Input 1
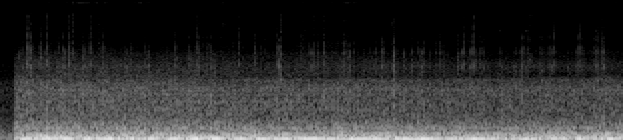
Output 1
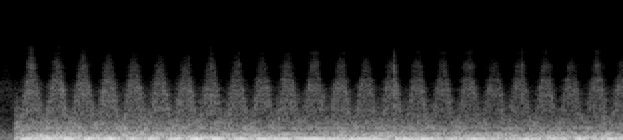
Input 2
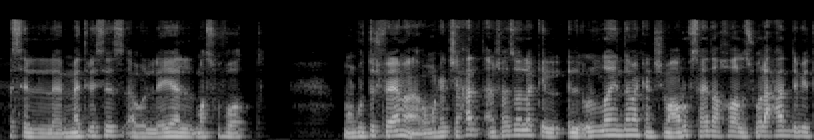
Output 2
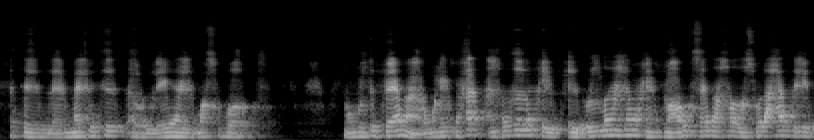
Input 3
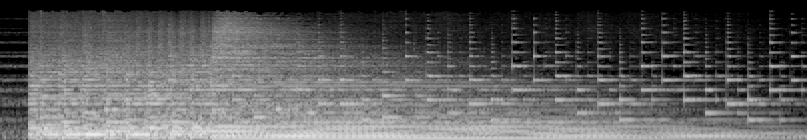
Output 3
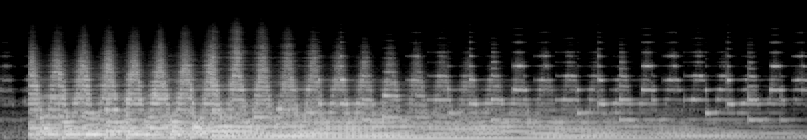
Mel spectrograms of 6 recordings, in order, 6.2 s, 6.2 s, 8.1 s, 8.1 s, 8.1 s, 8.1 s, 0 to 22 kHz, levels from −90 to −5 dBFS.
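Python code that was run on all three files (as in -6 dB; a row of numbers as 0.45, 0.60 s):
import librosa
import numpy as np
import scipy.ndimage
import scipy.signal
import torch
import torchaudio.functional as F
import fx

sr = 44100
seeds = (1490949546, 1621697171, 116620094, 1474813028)

y = fx.spec_trails(x, sr, decay_s=0.53)
y = fx.echo_feedback(y, sr, ms=112, feedback_pct=34, wet_db=-15.0)
y = fx.filter_lfo_lowpass(y, sr, shape='sine', hz=3.9, low_hz=560.0, high_hz=3200.0, q=1.4)
y = y * librosa.db_to_amplitude(-3.5)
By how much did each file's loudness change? -2.0, -1.5, -2.5 LU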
